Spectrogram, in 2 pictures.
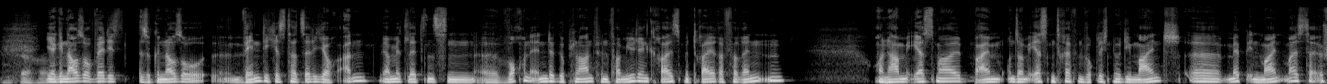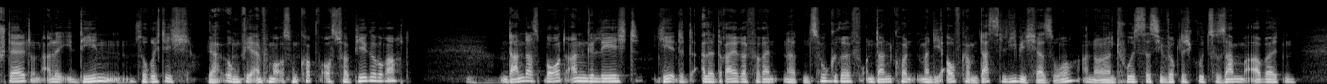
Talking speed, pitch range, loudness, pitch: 195 wpm, 115-140 Hz, -18 LUFS, 125 Hz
